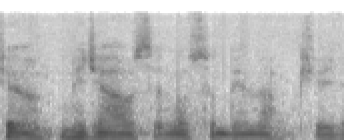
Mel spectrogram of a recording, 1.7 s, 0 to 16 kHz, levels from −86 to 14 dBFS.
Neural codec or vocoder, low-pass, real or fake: codec, 24 kHz, 0.9 kbps, WavTokenizer, medium speech release version 2; 10.8 kHz; fake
